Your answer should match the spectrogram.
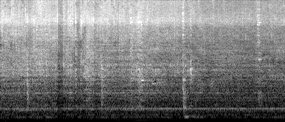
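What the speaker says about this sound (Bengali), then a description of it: "মশলাগুলো দিয়ে ভালো করে নেড়ে চেড়ে মিশিয়ে নেব।" Potatoes and onions fry in a pan with spices added, giving a continuous soft sizzle. A spatula stirs and scrapes at intervals. No one speaks.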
